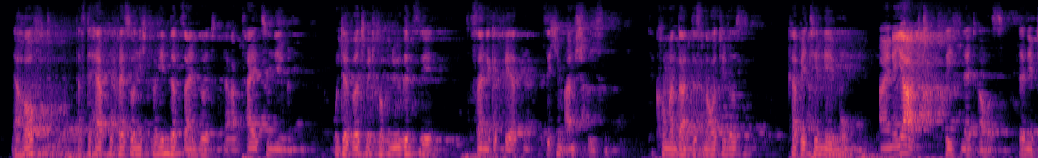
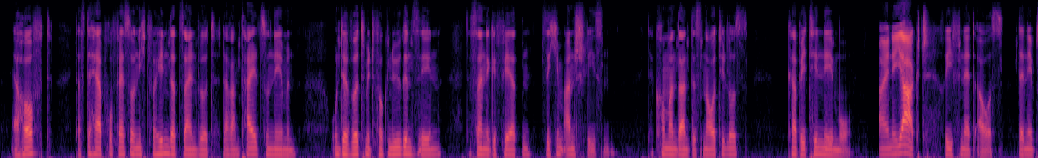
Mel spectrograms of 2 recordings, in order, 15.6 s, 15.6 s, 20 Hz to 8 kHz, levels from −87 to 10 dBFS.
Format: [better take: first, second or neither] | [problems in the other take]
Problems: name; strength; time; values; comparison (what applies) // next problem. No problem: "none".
second | noise reduction (classical method WPE with log-MMSE)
